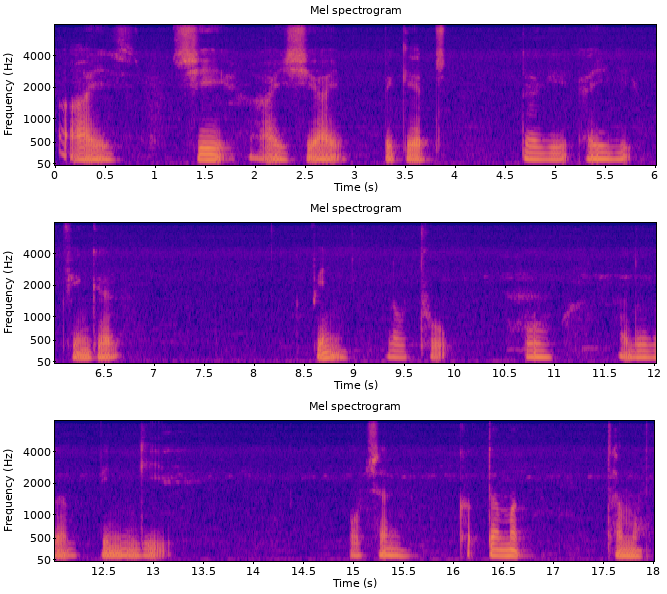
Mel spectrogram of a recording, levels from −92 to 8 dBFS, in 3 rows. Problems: background sounds at intervals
